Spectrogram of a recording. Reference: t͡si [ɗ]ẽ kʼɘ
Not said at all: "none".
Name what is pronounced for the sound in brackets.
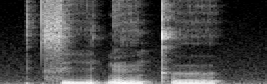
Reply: ɗ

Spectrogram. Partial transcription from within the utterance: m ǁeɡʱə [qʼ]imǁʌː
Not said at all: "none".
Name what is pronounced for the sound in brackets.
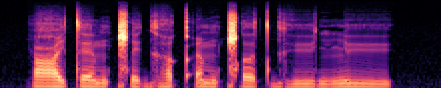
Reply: qʼ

